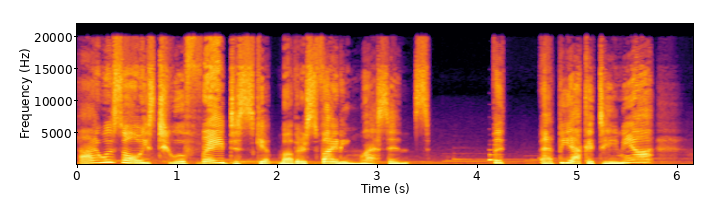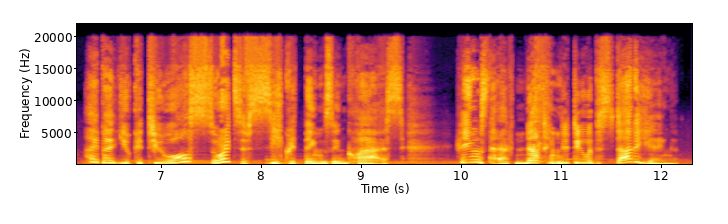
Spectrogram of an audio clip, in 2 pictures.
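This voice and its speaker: Very high-pitched, wistful ghost girl. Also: animated, a little slow, faint music behind. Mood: wistful, playful. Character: gentle ghostly shadow of a young girl, wistful and curious. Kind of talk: video game voice acting.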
